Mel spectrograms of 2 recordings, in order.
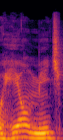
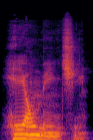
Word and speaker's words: realmente: If a word starts with an R in Portuguese, then it's pronounced like an H, as in realmente.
